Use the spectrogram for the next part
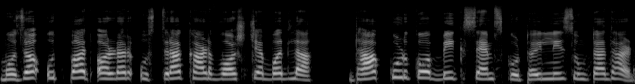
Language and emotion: Goan Konkani, neutral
